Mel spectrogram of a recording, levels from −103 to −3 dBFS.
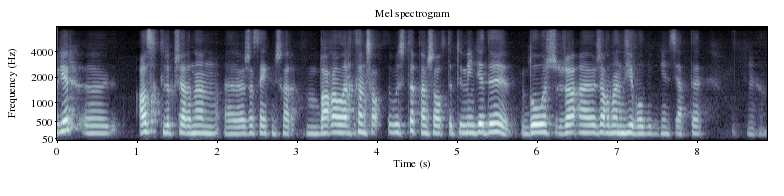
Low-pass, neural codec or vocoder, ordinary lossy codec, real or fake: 7.2 kHz; codec, 16 kHz, 0.7 kbps, FocalCodec; none; fake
